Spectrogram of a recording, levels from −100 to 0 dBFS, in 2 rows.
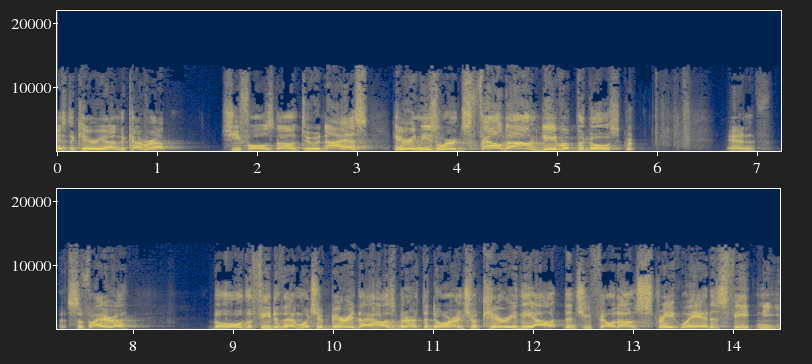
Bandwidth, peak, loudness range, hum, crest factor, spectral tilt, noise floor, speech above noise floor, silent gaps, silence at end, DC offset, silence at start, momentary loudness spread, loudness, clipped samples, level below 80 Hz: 13.5 kHz; -2 dBFS; 4 LU; none; 16 dB; -2 dB/octave; -59 dBFS; 43 dB; none; 0 s; under 0.1%; 0 s; 8 LU; -16 LUFS; under 0.1%; -60 dBFS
